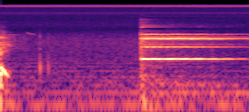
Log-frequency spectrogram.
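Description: A single bell-like chime strikes about one and a half seconds in and rings on with a steady, slowly fading tone.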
